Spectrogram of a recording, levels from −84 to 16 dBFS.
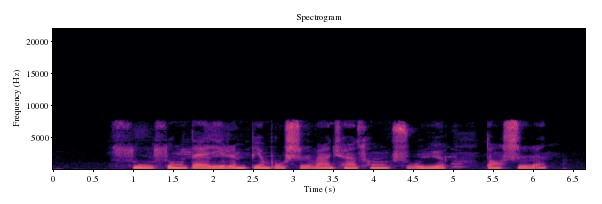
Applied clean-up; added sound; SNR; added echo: none; none; none; none.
